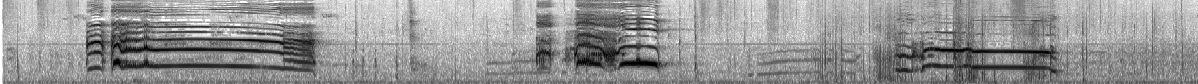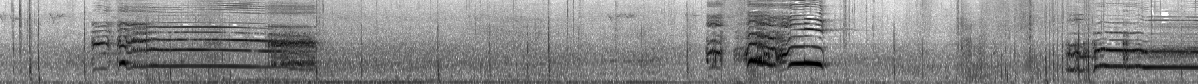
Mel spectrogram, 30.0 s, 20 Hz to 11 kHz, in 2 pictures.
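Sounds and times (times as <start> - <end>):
chicken crowing: 1.1 - 4.0, 6.7 - 8.4, 9.6 - 13.4, 16.1 - 19.0, 23.8 - 25.5, 28.2 - 29.9.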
